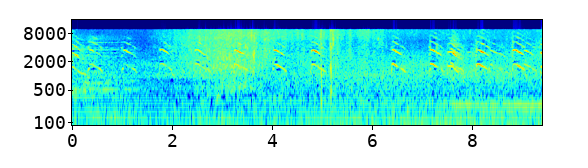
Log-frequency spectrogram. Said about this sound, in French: Avec les mouettes qui tournent dans le ciel, là. On est à Cherbourg, avec en face de nous les restes des fortifications.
